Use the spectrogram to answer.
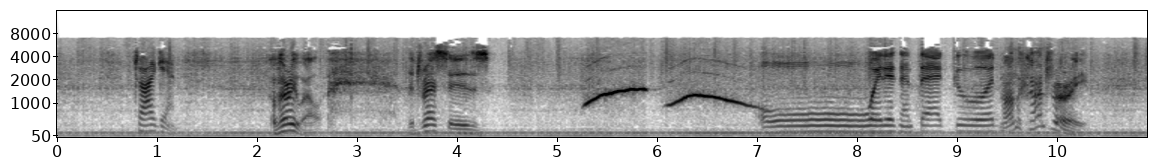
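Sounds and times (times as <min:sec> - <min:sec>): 
speech: 0:00.8 - 0:01.5, 0:02.1 - 0:04.4, 0:07.0 - 0:10.8
man giving an admiring wolf whistle: 0:05.2 - 0:07.2.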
